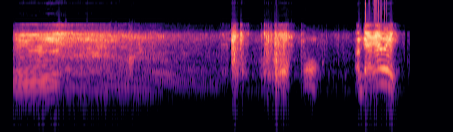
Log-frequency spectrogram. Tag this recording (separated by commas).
Speech, outside, rural or natural, Vehicle, Motorcycle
